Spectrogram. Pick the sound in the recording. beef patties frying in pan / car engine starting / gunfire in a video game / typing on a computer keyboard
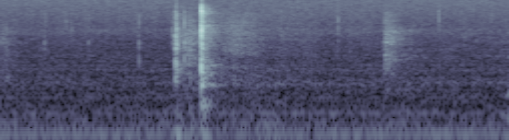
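typing on a computer keyboard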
